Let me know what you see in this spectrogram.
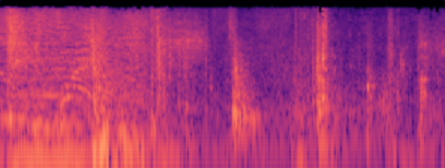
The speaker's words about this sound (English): The blonde enters the office. He doesn't react until she slams the door.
